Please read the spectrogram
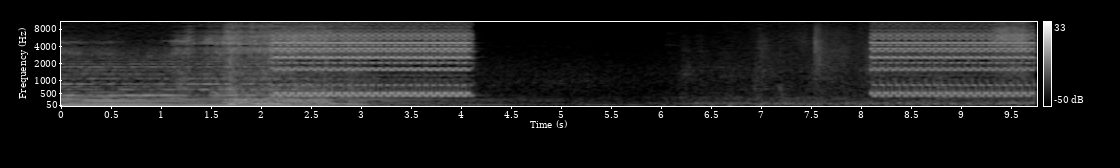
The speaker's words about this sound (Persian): چرا تلفن تو بر نمیداری؟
